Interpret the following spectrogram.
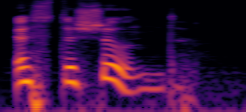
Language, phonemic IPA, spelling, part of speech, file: Swedish, /œstɛrˈsɵnd/, Östersund, proper noun, Sv-Östersund.ogg
- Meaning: a town and municipality of Jämtland County, Sweden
